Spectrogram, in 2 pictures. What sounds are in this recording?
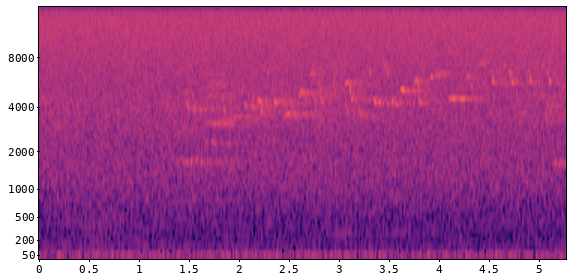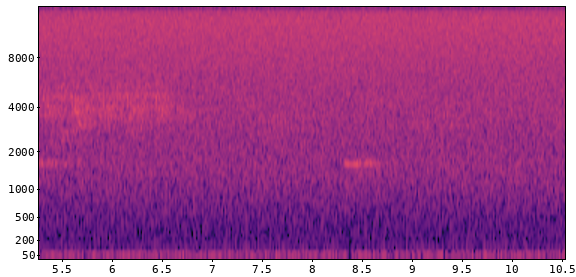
Winter Wren, Blue Jay, Ovenbird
